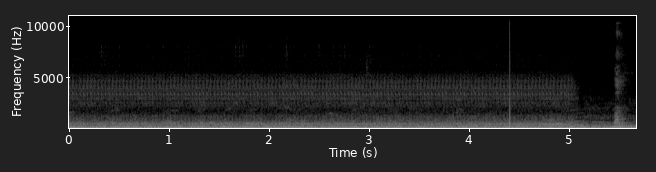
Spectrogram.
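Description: Double-decker bus engine idling, heard from inside on the upper deck: a steady low rumble with a faint whine. A single sharp click comes about four seconds in, and the higher hum drops away near the end.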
